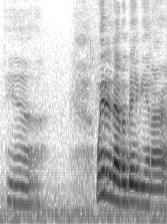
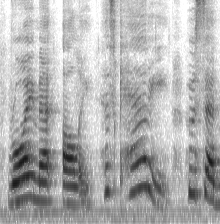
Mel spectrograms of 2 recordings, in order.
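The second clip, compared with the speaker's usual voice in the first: slow, rhythmic rhyming read-aloud; storybook reading; 7 dB louder, slower than usual. A narrator's reading. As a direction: read each rhyme out slowly to a child. Reads her rhyming picture book.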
